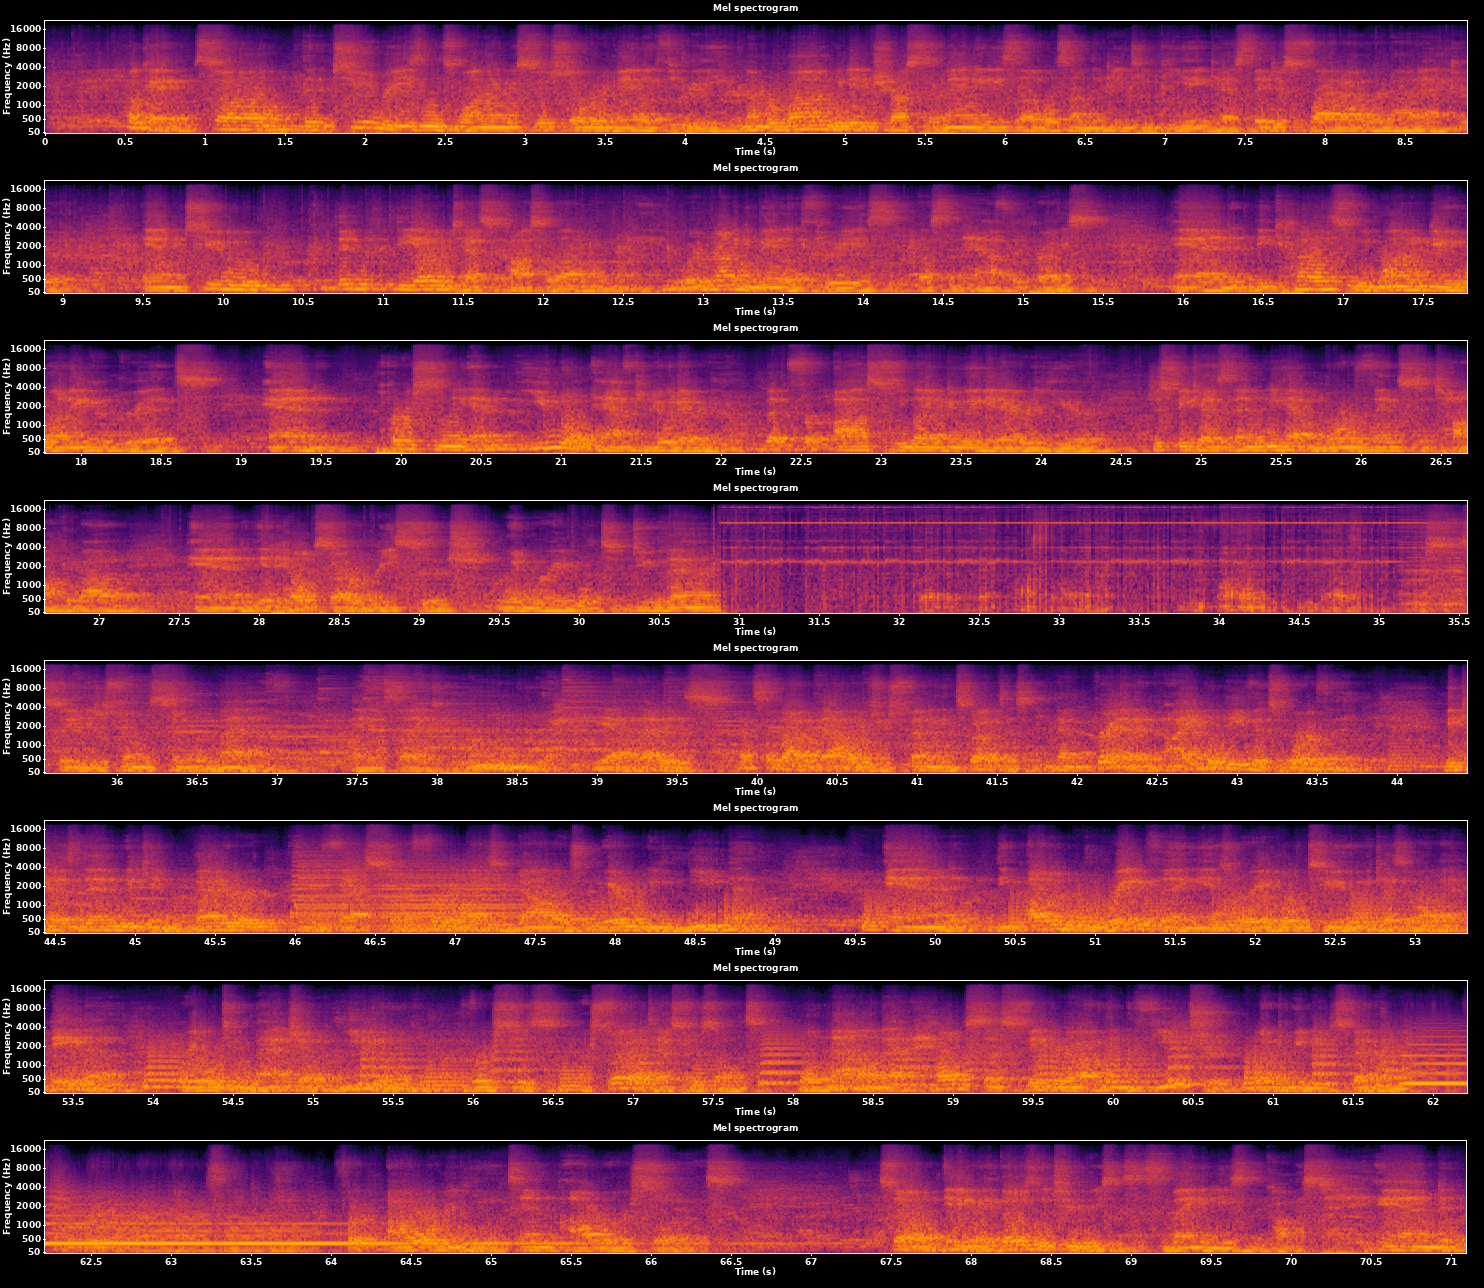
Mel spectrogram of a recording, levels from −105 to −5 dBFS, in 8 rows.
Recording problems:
distortion; heavy; 5 dB below the speech
off-mic speech; far
room echo; noticeable; dies away in 0.6 s
background music; loud; throughout; 3 dB below the speech
chatter from many people; noticeable; throughout; 15 dB below the speech
alarm; noticeable; from 31 to 35 s; peak 2 dB below the speech

